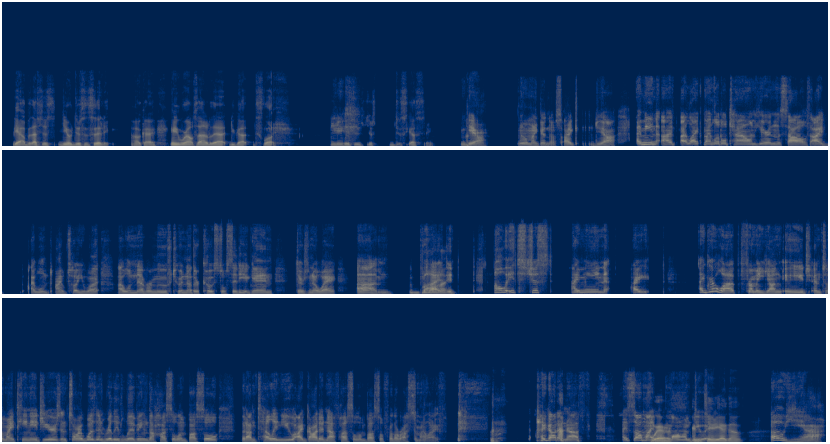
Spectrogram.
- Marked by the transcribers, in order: chuckle; tapping; chuckle; chuckle; laughing while speaking: "I"
- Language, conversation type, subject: English, unstructured, Which do you prefer, summer or winter?
- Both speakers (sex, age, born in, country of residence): female, 20-24, United States, United States; female, 65-69, United States, United States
